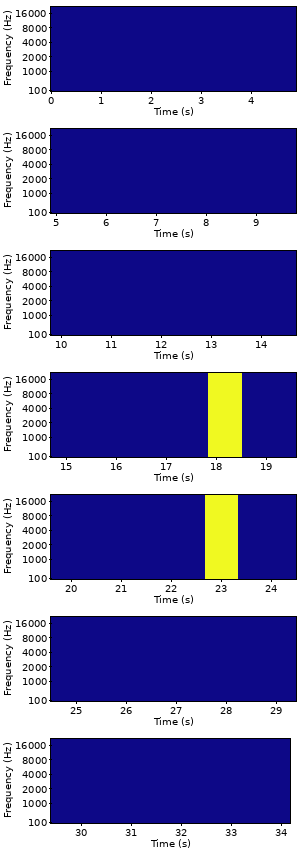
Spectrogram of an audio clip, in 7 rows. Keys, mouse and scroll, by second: 0.3 click, 9.9 click, 16.3 click, 21.3 click, 25.0 click, 30.1 click.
